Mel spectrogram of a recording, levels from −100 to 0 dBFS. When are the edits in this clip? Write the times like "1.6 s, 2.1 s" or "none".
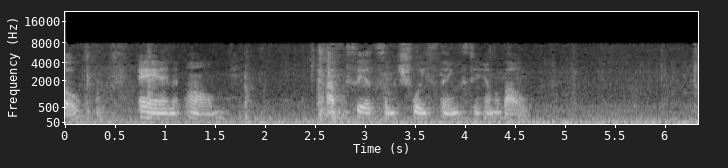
2.8 s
